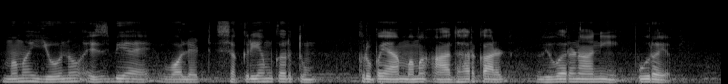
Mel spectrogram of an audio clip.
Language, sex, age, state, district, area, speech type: Sanskrit, male, 18-30, Maharashtra, Chandrapur, rural, read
